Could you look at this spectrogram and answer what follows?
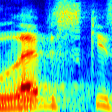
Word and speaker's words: Levski: Que você ganhou lá com o Levski Sofia, assim que pronuncia mesmo? Isso, Levski da Sofia, né?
